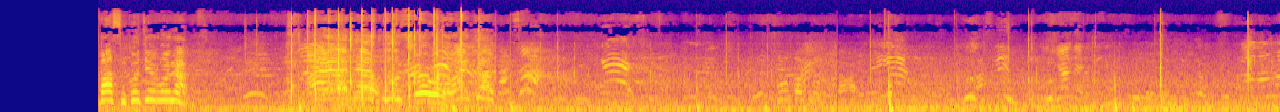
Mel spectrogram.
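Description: Boys shout to each other outdoors on a football pitch.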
